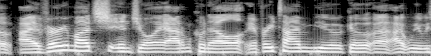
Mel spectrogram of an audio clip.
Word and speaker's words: Quesnell: here Adam quenelle yeah my last name's spelled with a Q so figure that out and there's an S that doesn't make it's not make a peep - gross french-canadian quiet as a church mouse that it's a french-canadian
